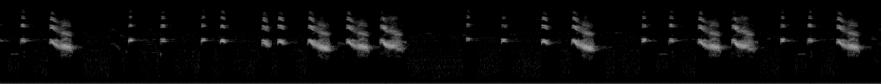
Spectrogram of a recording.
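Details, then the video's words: Green-winged saltator singing the 'fibra com marcheado' style, used for training and stimulating song: crisp short ticking notes repeated rapidly, broken by pairs of louder downslurred whistles in a steady cycle, with a clean, quiet background. "TRINCA FERRO FIBRA COM MARCHEADO - ESPECIAL PARA TREINAMENTO E ESTIMULO DE CANTO"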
